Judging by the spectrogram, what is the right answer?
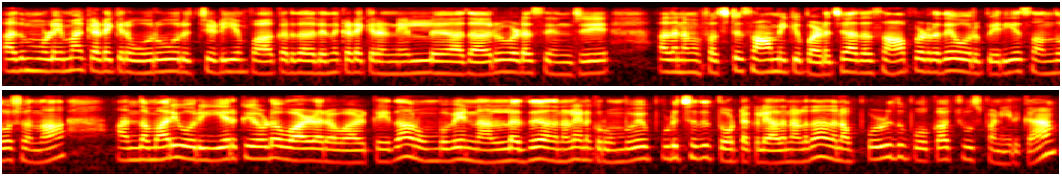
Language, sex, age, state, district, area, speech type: Tamil, male, 45-60, Tamil Nadu, Cuddalore, rural, spontaneous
